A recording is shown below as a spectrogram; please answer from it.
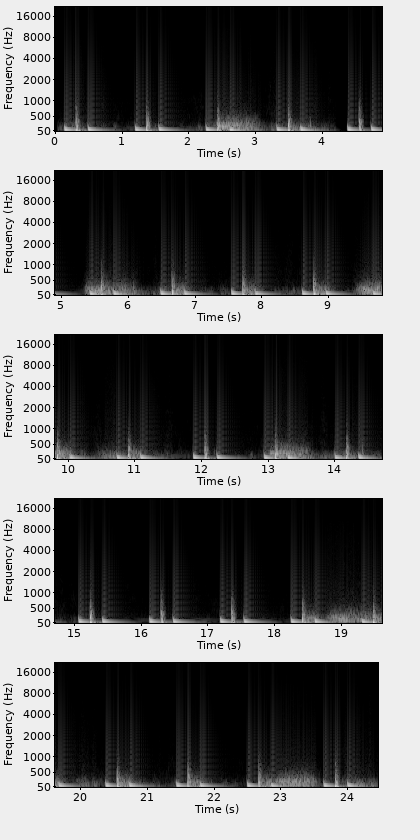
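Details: Heart auscultation in mitral valve prolapse: a mid-to-late systolic click followed by a late systolic murmur.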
